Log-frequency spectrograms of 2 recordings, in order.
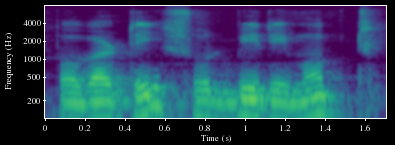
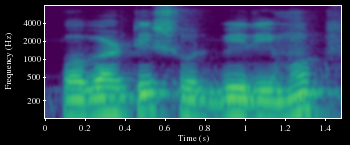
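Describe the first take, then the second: No difference in how they are said.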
